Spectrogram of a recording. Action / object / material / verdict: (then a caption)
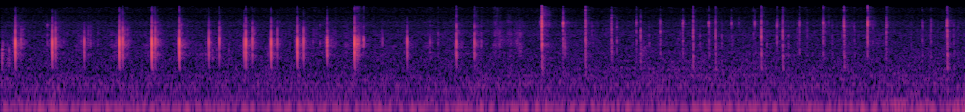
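tap / compact digital camera, metal and plastic body / metal and plastic / none. Fingernails tap the front and lens ring of a pink compact digital camera with a metal and plastic body. The result is a rapid, irregular series of short, dry, bright clicks that die away instantly, over a faint low steady hum.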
